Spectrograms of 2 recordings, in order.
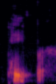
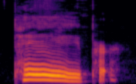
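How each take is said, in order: First: Said in the usual way. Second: "Paper" with a stretched PAY, then "per"; long A sound. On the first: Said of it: "Does it work with paper?". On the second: Shown as a demonstration. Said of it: "has to have my long sound".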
